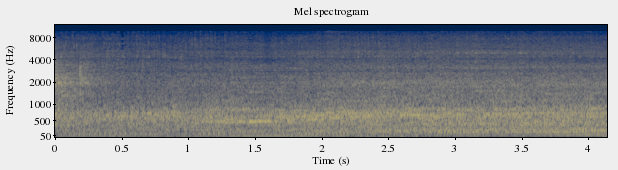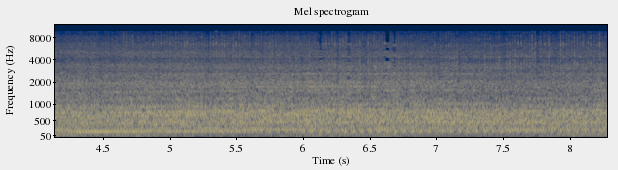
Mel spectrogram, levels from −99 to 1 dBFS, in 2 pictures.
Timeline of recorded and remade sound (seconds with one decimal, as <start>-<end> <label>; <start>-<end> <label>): 0.0-1.3 recorded; 1.3-1.9 remade; 1.9-8.3 recorded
